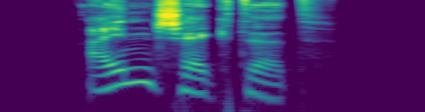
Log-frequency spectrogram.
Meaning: inflection of einchecken: 1. second-person plural dependent preterite 2. second-person plural dependent subjunctive II
- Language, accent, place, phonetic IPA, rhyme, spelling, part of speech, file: German, Germany, Berlin, [ˈaɪ̯nˌt͡ʃɛktət], -aɪ̯nt͡ʃɛktət, einchecktet, verb, De-einchecktet.ogg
